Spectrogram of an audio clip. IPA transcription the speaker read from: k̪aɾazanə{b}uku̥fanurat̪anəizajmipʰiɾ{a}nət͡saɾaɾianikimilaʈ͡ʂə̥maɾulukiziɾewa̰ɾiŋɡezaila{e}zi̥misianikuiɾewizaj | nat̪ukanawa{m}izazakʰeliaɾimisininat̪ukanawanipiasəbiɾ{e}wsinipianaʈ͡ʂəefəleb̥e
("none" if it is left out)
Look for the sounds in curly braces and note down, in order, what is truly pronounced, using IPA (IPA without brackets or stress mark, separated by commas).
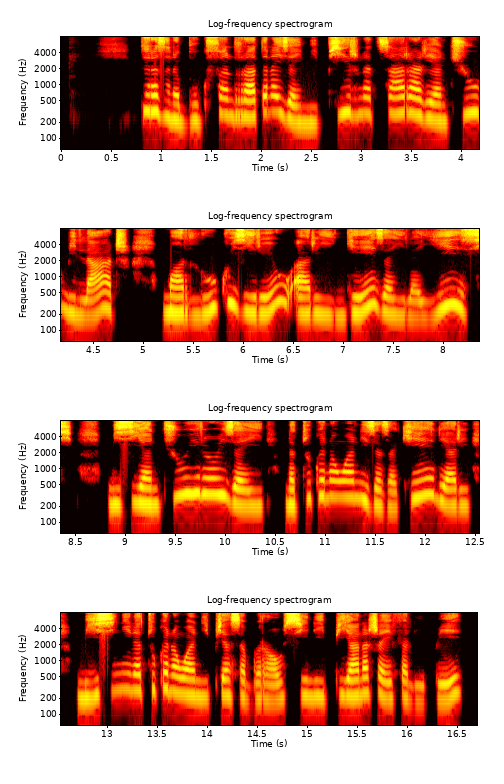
b, i, i, n, a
